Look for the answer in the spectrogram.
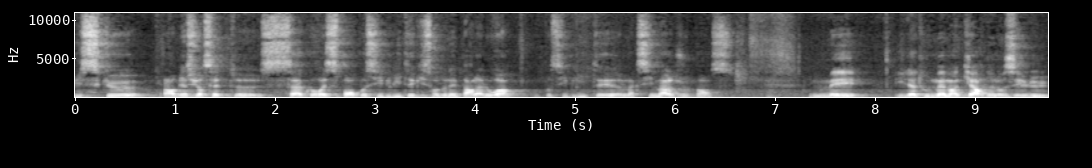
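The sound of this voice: This man has a dark, mellow tone and a fairly low pitch, with ordinary pitch variation at a moderate pace. Room echo is audible.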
